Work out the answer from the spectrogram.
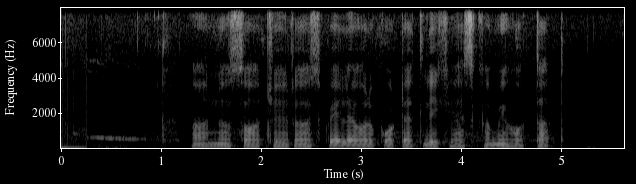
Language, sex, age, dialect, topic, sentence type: Marathi, male, 18-24, Southern Konkan, agriculture, statement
